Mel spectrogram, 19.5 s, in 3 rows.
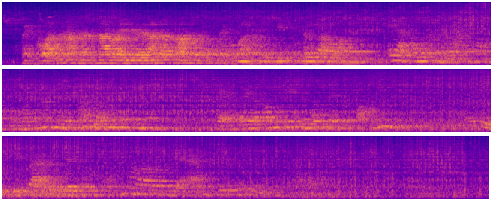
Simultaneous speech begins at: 2.7 s

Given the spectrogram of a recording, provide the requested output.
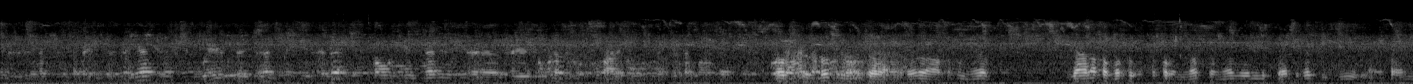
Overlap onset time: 7.8 s

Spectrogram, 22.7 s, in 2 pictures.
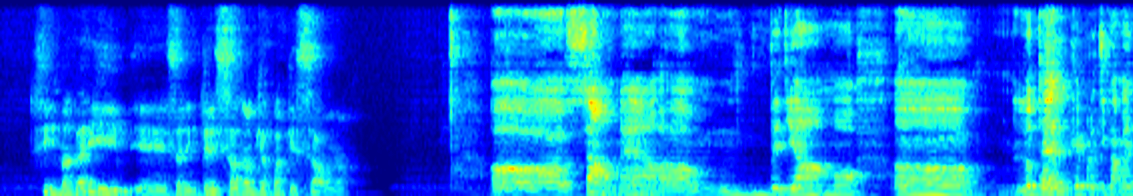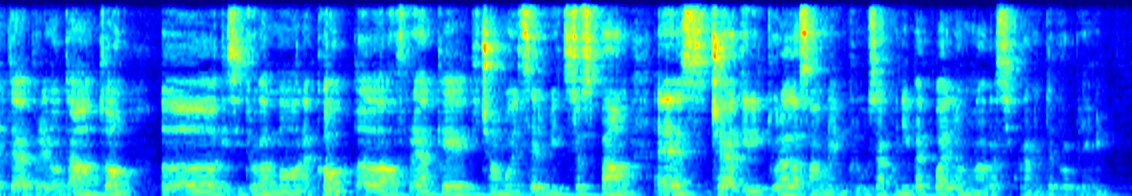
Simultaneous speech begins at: none

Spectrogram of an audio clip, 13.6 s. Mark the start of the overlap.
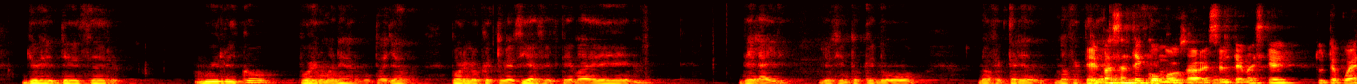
10.9 s

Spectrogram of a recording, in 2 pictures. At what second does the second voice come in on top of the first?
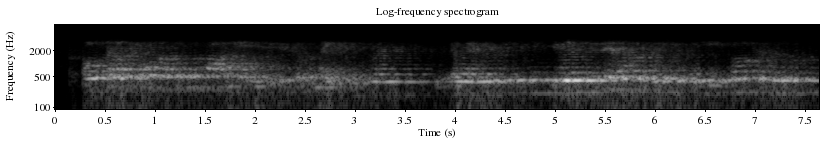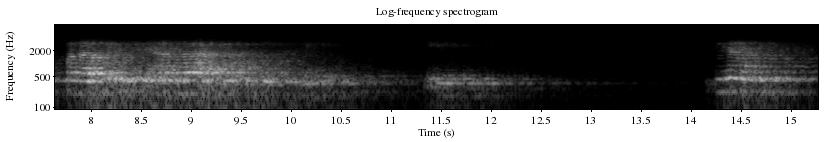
8.2 s

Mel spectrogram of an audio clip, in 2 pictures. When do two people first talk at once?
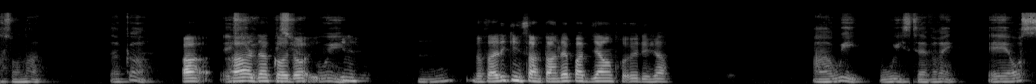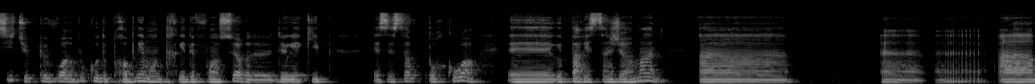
2.3 s

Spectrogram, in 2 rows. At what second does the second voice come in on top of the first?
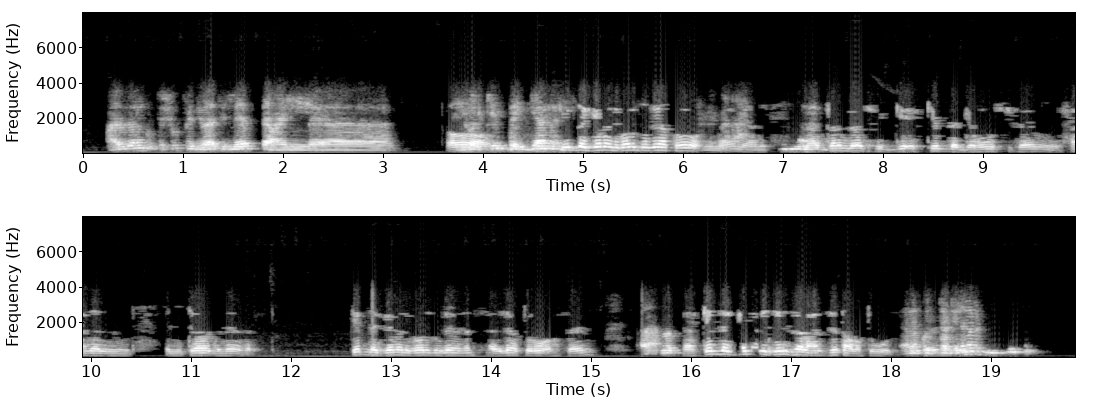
3.7 s

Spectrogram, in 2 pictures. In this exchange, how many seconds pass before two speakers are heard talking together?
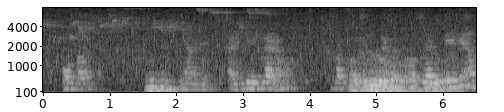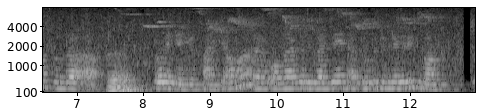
4.6 s

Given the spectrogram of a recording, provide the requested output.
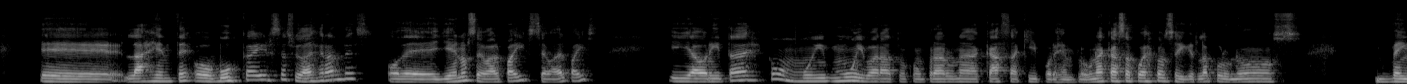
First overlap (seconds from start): none

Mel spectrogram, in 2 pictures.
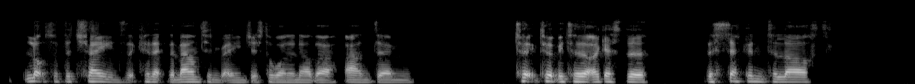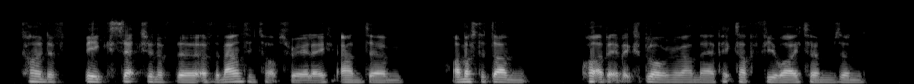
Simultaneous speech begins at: none

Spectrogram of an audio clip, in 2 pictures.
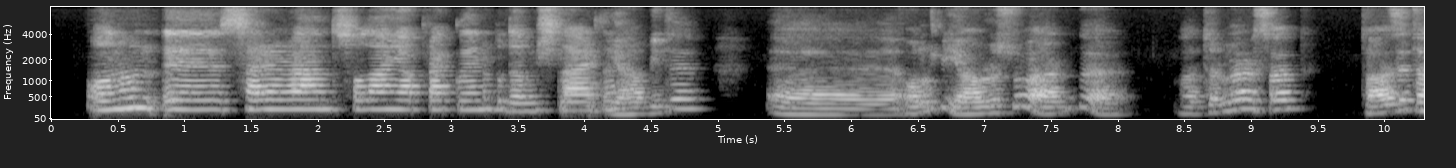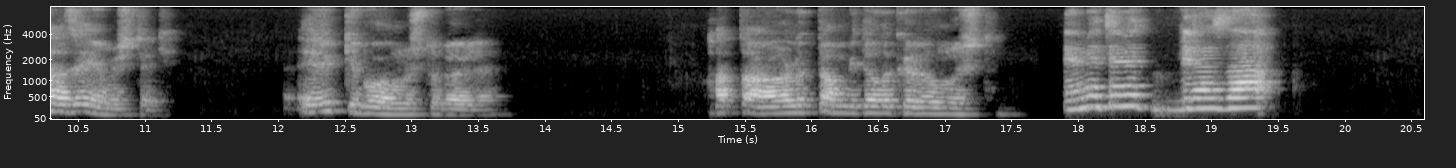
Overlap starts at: none

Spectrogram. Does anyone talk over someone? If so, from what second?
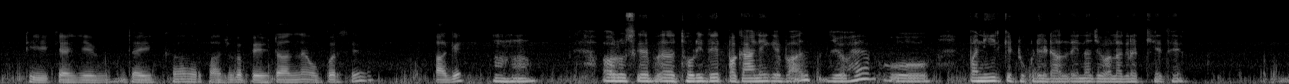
none

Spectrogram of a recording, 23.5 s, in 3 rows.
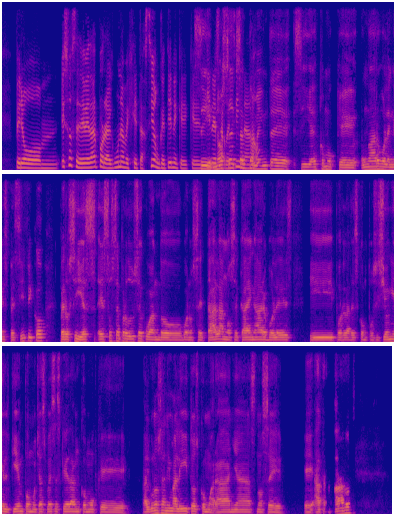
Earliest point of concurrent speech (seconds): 3.9 s

